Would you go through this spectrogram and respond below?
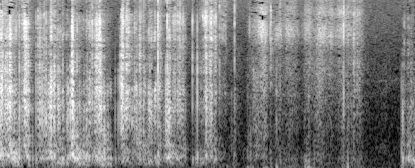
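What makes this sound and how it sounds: Long nails scratch and tap the fabric front of a hollow black logo-fabric handbag with faux-leather straps and silver buckles. Quick, uneven rustling scratches mix with soft, muffled taps that ring out almost instantly, growing quieter toward the end before a final louder scratch.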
